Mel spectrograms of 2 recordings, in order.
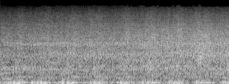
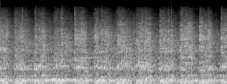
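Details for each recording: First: C6 Corvette Z06 with 441 LSX, started after a heads and cam install once the dry fuel system pressurized: lumpy shaking idle with a light tick under the exhaust rumble, quieter than before; cylinder 8 has a bent exhaust valve. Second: C6 Corvette Z06 with 441 LSX, running after a heads and cam install with coolant topped up and oily headers smoking: loud steady lumpy idle, even pulse, no knocks or ticks; engine sounds healthy.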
